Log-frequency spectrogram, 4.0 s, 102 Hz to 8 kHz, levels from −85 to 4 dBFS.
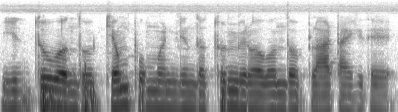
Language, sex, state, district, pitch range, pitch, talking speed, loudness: Kannada, male, Karnataka, Koppal, 105-115 Hz, 110 Hz, 120 wpm, -20 LUFS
